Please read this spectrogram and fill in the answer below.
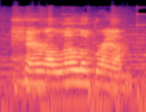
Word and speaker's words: parallelogram: So one thing that I did is I first said parallelogram, so they could see that it's 5 syllables.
